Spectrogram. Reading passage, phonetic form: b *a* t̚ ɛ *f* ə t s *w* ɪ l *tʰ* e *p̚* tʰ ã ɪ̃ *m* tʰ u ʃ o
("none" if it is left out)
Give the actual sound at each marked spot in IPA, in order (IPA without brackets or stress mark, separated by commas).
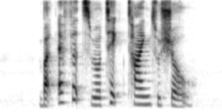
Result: a, f, w, tʰ, k̚, m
